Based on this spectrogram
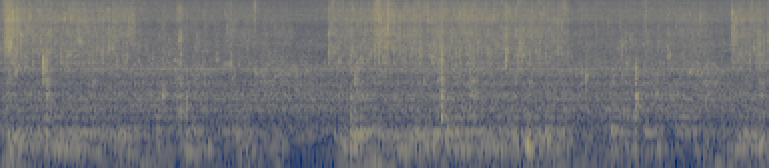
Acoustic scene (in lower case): restroom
